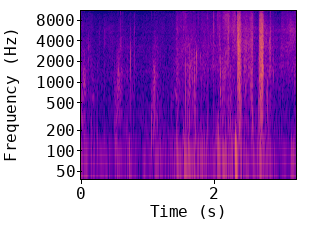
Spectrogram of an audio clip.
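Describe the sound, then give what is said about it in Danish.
Footsteps walk along a small path, several uneven steps that grow louder and heavier in the second half. “gå på den lille sti her, hvor vi går.”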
